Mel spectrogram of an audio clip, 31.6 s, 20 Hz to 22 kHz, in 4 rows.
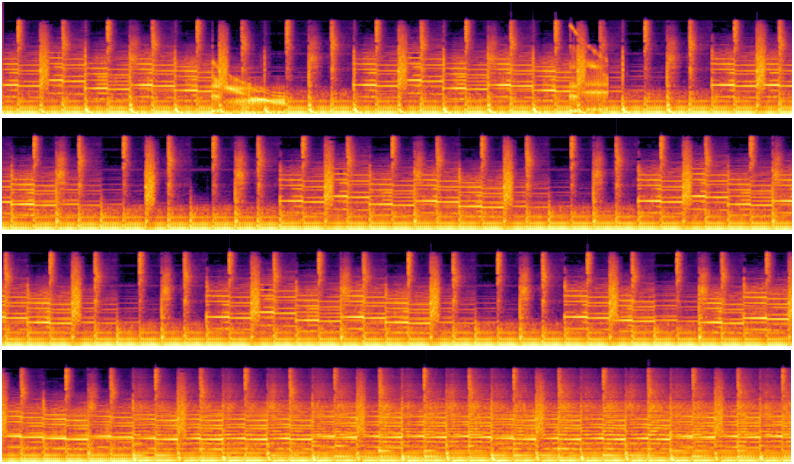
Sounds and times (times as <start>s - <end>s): Disco: 2.1s - 2.9s, 5.7s - 6.1s.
